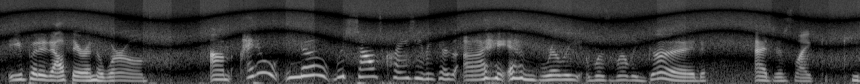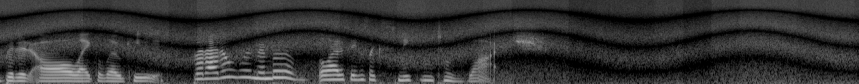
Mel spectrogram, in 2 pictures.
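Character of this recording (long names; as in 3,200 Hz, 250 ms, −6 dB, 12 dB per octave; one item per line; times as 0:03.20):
a quantiser's noise floor 6 bits, dither triangular
sample-and-hold tremolo
phaser sweep stages 6, 0.45 Hz, lowest notch 580–1,300 Hz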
